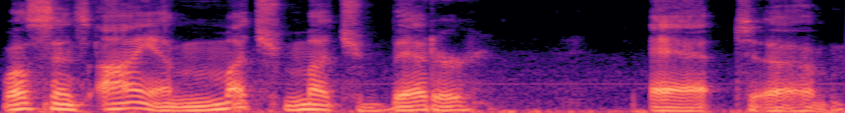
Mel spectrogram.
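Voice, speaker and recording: A man speaks in a dark, mellow tone with vocal fry. His pitch swings very widely. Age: 60s. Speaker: gaming YouTuber. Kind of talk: casual gaming talk to camera. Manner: casual, hesitant with fillers.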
